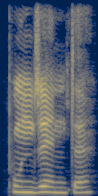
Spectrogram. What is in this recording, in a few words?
"pungente", Italian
